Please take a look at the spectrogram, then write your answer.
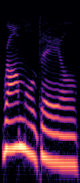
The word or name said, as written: romeldale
